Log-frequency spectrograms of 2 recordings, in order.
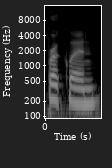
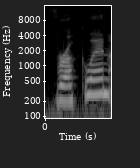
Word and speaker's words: Brooklinn: this they're like What's your name I'm like Brooklyn they're like can you spell it I'm like b r o o k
